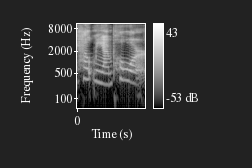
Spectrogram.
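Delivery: woozy, loopy, high, drawn-out sarcastic tone. Retelling a movie scene where a drugged character begs in first class: imitating a loopy movie character. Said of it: "she's kinda loopy".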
